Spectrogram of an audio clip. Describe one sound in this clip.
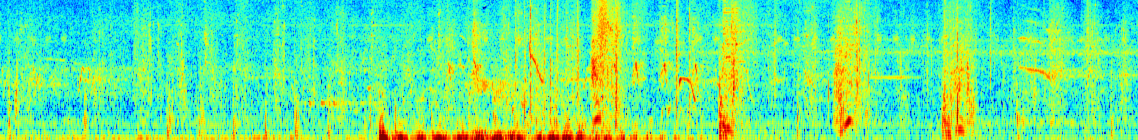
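Footsteps fall on a dirt path.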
